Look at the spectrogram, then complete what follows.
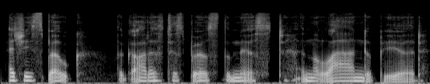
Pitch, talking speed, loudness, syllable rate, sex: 160 Hz, 165 wpm, -21 LUFS, 5.0 syllables/s, female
